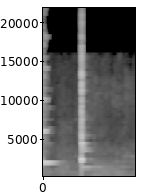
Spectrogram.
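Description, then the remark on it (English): Glasses clink together in a toast, a sharp bright chime near the middle and another at the very end, each ringing briefly against quiet. “Cheers.”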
